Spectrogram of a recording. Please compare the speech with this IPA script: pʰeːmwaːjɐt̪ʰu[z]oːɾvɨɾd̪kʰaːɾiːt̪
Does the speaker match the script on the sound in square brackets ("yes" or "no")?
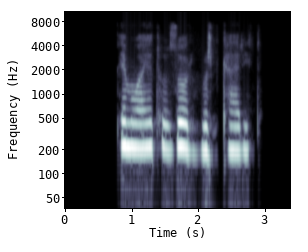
yes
